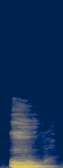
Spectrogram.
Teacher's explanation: To make the sound ooh, I round my lips and the inside of my mouth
